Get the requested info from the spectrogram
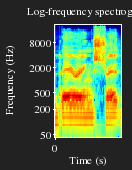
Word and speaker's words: Bering Strait: Because if you were standing on the other side, because you're talking, I'm going to butcher it, Beringer Strait. – The Bering Strait, the Beringer Strait, the Bering Strait.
